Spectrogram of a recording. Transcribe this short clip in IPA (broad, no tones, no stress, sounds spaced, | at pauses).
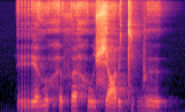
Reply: rʲ ɛ ð u h ɨ θ ɜ h u ɕ ɑ ɾ ʏ tʲ ɨ b ɨ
